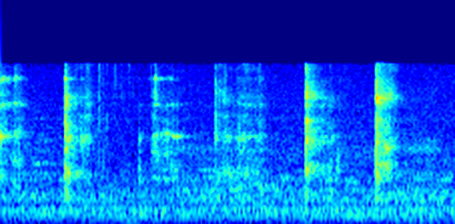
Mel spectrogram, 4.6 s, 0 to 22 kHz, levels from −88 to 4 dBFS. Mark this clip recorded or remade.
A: remade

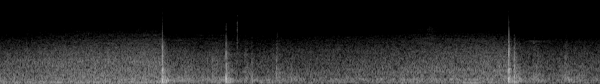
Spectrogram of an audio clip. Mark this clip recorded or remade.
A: remade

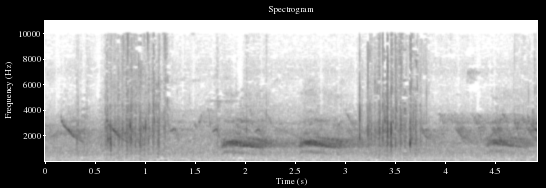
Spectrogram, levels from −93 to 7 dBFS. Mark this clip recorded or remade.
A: remade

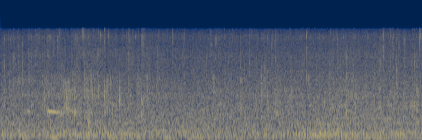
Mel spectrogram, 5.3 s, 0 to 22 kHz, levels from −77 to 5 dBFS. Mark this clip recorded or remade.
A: remade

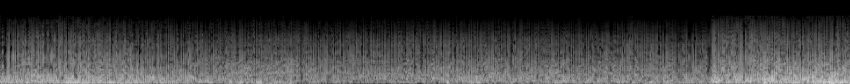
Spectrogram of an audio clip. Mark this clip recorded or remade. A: remade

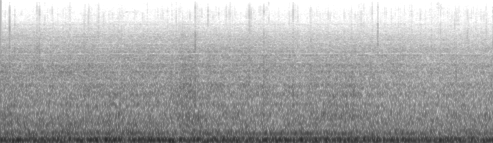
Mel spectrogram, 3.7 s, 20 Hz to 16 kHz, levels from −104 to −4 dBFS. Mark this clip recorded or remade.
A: recorded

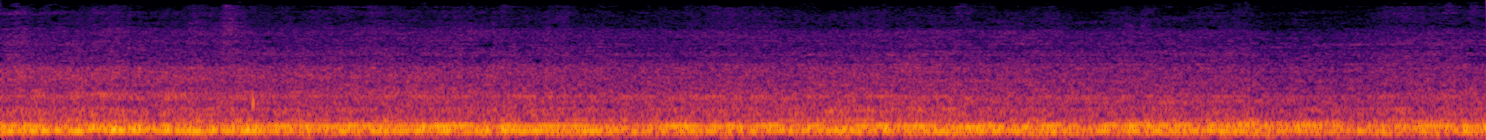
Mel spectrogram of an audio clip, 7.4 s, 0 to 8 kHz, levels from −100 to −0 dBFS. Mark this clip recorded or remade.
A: remade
